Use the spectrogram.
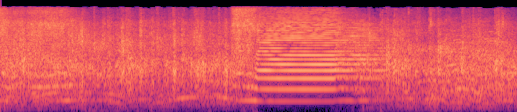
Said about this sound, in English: I'm getting an air horn.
